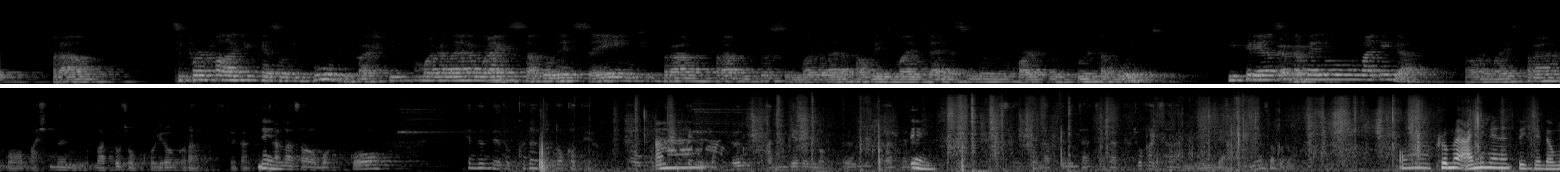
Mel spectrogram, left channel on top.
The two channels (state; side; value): different; both; correlation 0.01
